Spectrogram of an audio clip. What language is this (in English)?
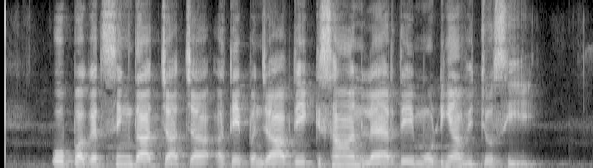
Punjabi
